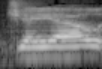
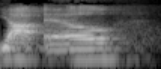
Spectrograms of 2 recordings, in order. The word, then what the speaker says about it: Jael: Her name is, we pronounce it Jael in English, it'd be Yael, but she, Jael stands up, and what she does is she kind of tricks Sisera.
